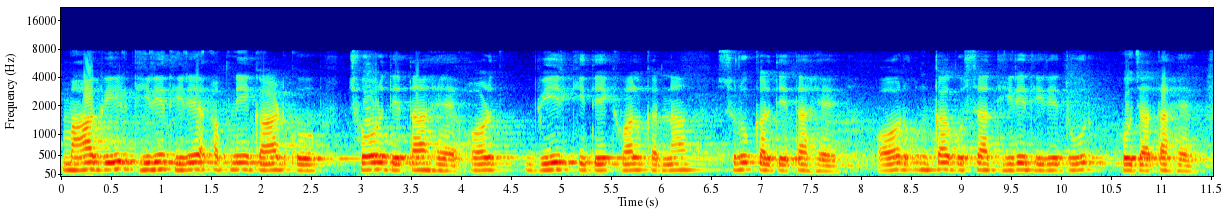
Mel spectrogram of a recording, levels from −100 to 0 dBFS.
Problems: constant background noise, background conversations at intervals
